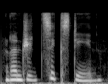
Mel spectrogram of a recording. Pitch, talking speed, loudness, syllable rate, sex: 200 Hz, 165 wpm, -15 LUFS, 6.3 syllables/s, female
